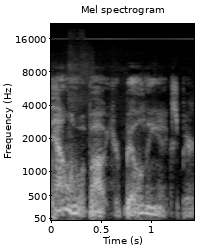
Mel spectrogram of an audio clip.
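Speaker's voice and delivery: hushed whisper, said aside. Retelling what a colleague said during a speakerphone meeting: imitating someone whispering. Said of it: "Al whispers to me".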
